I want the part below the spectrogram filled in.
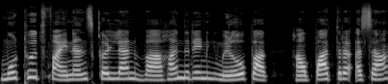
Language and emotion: Goan Konkani, neutral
